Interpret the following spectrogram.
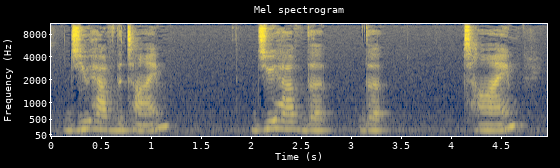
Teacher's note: Do you see how the word the is low in pitch?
